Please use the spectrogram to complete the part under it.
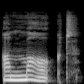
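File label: "unmarked", English, British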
